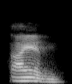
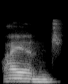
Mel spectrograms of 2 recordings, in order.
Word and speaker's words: ironed: Get this coat ironed. Here R is silent, so ironed again.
